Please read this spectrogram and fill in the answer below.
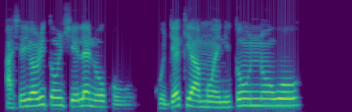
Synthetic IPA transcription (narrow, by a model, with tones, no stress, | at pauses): a˨ʃe˧jɔ˧ɾi˦to˦n̩˦ʃe˧lɛ˦nũ˧o˧ko˨wo˨ | ko˨d͡ʒɛ˨˦ki˦a˦˨mɔ̃˧ɛ˨nĩ˧to˦n̩˦nã˦wo˦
